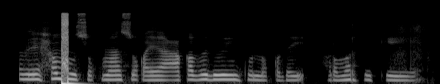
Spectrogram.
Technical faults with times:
0.62-0.68 file tags played as audio

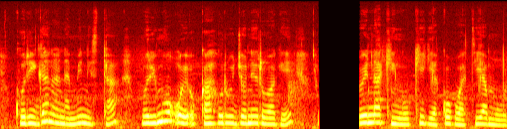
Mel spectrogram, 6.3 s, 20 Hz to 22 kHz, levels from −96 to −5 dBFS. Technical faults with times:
3.97-4.50 playback stall

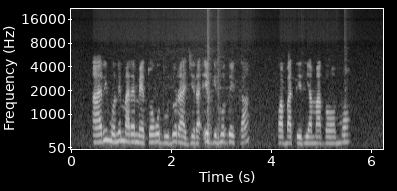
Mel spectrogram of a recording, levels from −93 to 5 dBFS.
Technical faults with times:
0.00-6.25 noise suppressor artifacts
2.36-2.87 speech cut by the noise suppressor
4.14-5.58 speech cut by the noise suppressor

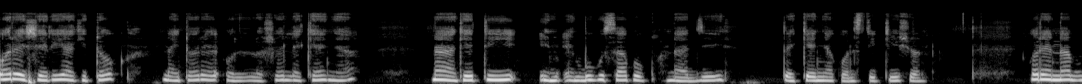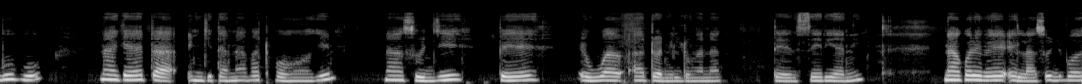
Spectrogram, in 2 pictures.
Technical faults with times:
0.00-21.64 low-delay AAC compression

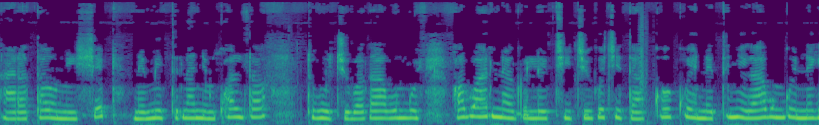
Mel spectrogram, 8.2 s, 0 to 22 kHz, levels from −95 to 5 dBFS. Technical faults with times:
2.88-3.01 loose connector crackle
6.40-6.55 loose connector crackle

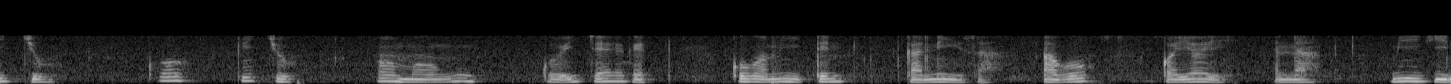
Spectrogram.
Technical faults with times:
0.00-14.51 Bluetooth CVSD headset codec
7.72-7.79 bit errors on a Bluetooth voice link

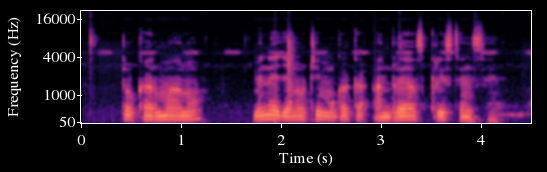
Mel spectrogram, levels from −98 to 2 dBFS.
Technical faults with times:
1.95-3.94 periodic USB or driver dropouts

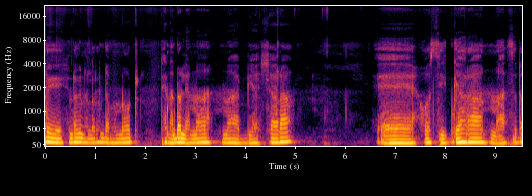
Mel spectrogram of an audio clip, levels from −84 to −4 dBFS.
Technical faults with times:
3.08-9.55 time-stretched section

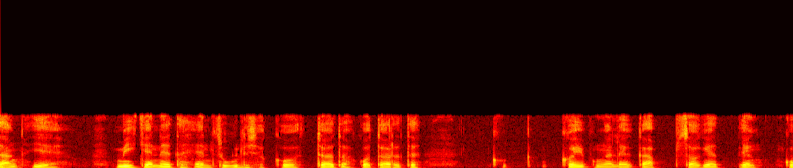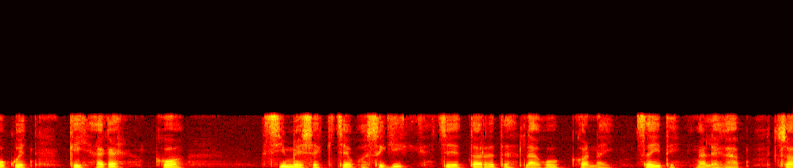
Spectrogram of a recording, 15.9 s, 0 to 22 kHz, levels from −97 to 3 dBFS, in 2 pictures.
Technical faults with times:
0.00-15.86 Dolby Digital compression

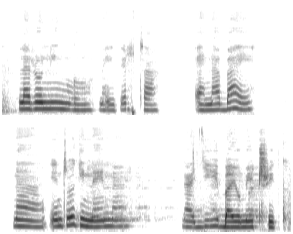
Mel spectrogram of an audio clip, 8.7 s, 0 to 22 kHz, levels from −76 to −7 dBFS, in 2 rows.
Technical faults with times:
5.35-8.55 feedback echo between two devices
6.13-6.63 repeated packet loss (robotic sound)
7.43-7.47 short concealed packet loss

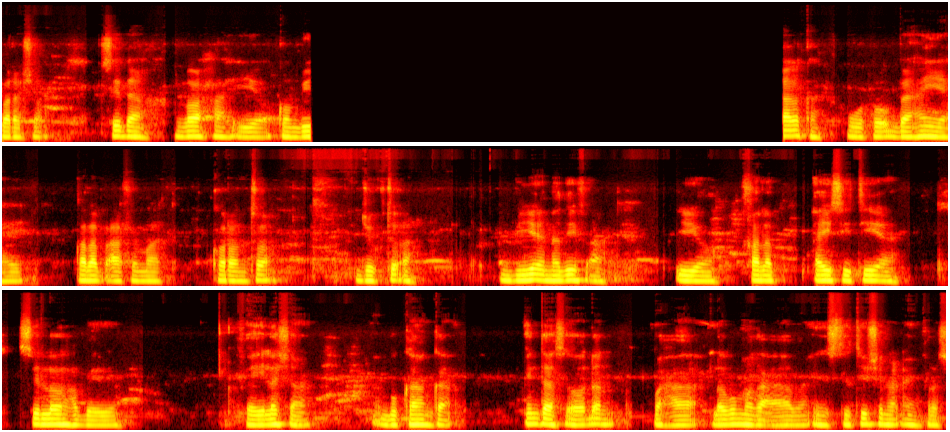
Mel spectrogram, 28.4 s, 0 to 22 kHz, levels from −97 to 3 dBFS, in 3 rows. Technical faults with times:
3.09-7.81 audio dropout to silence

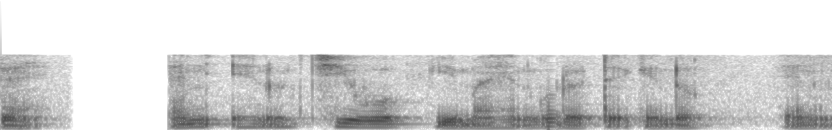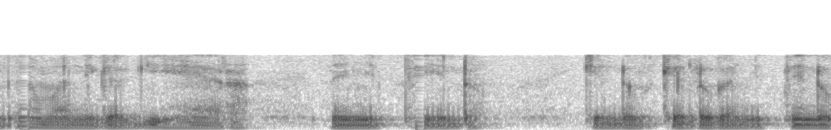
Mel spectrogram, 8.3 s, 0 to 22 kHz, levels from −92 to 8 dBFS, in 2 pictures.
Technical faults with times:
0.78-0.84 clipped start after a pause
2.74-2.78 packet loss with pitch repetition
4.26-4.30 packet loss with pitch repetition
6.24-6.28 packet loss with pitch repetition

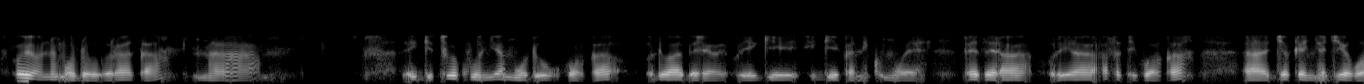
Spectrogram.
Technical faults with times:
0.00-13.64 Codec 2 vocoder

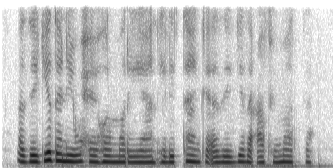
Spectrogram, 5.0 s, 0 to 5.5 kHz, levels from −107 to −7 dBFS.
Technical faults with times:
none

